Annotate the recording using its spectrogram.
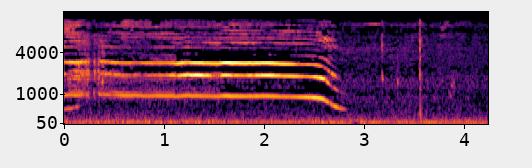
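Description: A person's long, high-pitched squeal held on one note for about three seconds, sliding down and stopping near the end, over the low rumble of the moving car.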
